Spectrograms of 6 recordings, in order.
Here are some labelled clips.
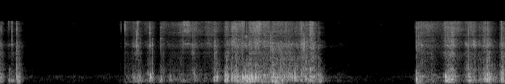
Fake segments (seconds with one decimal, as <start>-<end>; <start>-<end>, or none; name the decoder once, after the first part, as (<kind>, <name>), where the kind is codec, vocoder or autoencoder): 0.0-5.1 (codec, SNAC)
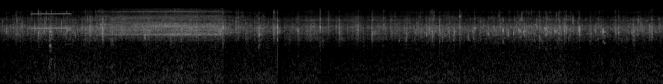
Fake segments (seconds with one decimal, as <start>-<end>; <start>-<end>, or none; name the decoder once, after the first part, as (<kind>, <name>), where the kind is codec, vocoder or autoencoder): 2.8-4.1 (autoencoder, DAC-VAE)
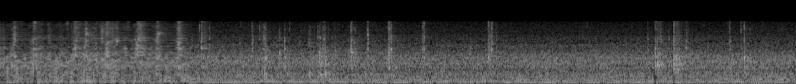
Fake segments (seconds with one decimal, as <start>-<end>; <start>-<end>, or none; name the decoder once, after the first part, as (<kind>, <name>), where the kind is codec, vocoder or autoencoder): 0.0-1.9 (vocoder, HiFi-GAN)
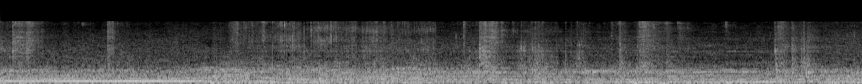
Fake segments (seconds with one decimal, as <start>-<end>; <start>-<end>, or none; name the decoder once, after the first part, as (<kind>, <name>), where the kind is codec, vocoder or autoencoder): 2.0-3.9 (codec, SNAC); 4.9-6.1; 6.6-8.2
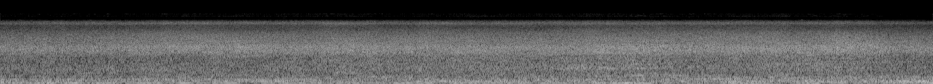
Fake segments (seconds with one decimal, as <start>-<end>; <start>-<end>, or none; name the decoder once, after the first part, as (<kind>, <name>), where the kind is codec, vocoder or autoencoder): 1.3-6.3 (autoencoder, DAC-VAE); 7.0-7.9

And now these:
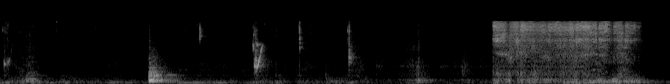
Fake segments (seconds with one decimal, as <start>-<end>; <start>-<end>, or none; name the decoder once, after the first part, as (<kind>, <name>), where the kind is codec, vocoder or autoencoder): 3.7-5.9 (codec, ZipCodec)

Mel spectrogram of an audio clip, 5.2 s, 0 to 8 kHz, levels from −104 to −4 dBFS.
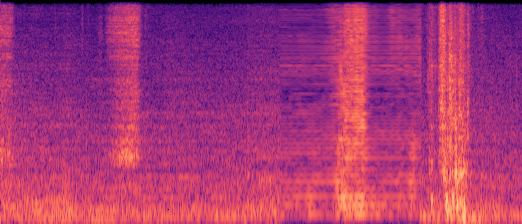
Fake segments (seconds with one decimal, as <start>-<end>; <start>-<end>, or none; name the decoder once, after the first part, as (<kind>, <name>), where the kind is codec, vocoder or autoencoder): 2.8-4.2 (vocoder, HiFi-GAN)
